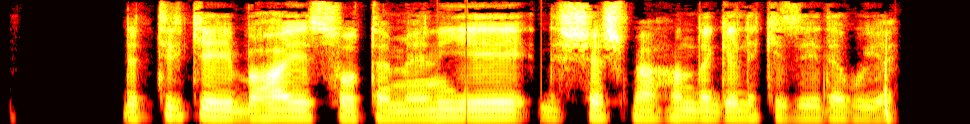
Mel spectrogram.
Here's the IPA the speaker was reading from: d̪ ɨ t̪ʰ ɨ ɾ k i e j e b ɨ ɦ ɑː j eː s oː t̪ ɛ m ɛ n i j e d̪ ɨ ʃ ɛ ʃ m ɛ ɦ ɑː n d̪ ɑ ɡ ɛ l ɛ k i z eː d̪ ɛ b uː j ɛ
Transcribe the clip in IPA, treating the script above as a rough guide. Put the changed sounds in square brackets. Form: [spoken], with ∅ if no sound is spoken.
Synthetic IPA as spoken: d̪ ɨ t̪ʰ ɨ ɾ k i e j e b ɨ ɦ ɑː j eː s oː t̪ ɛ m ɛ n i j e d̪ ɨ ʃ ɛ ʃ m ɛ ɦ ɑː n d̪ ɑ ɡ ɛ l ɛ k i z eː d̪ ɛ b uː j ɛ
